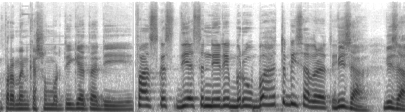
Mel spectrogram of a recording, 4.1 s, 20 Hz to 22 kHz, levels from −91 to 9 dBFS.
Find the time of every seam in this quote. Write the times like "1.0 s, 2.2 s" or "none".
1.3 s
